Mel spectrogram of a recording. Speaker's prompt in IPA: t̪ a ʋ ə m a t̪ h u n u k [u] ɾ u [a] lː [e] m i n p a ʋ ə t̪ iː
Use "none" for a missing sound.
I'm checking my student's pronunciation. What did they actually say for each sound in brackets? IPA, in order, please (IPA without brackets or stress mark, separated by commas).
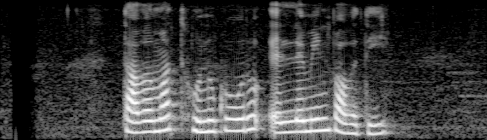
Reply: uː, e, e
